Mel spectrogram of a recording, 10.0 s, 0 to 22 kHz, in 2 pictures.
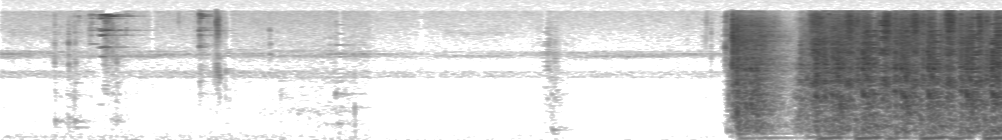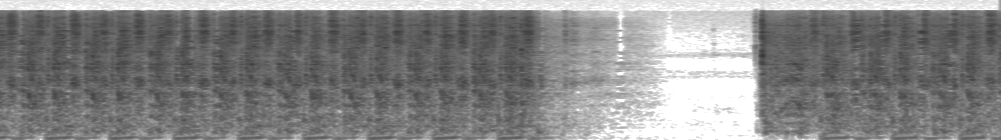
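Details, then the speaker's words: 1995 Harley-Davidson Sportster Evo engine after top-end rebuild, first start attempt, battery unused 7–8 months on charger, carburetor bowl possibly empty: two slow even cranking bursts about three beats a second, never fires; slow cranking, no start. "so I kind of tried to turn it over a little bit but like I was saying it doesn't have any fuel in the co rator so it may take a minute for it to start up"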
